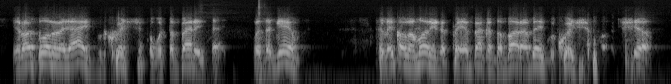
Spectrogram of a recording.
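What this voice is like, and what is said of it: Tony Soprano mobster character impression. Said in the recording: “my Tony Soprano ... That's spot on.”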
